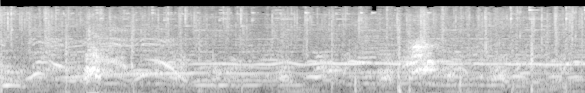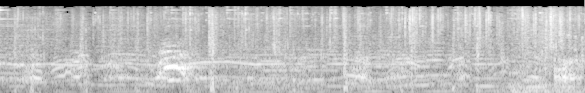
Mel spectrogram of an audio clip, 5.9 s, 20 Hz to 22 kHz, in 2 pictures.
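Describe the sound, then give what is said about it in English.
Several dogs, about a dozen, bark and yip in scattered bursts while running, over a busy, clattering background of movement, the barks moderately loud. “We've only got 10 minutes until I have to return all these dogs.”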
